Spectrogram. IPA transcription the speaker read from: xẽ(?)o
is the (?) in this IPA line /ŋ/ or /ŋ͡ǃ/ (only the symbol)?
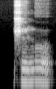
ŋ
